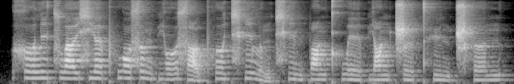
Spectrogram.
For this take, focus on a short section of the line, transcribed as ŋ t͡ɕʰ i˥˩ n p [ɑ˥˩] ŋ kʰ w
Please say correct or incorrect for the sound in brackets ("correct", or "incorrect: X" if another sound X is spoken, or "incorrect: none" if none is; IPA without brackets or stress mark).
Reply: incorrect: ɑ˥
